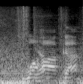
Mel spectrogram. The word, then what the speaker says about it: Oaxaca: Oaxaca is spelled not in the Spanish language. We did it like this so that people could understand. We did it phonetically.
